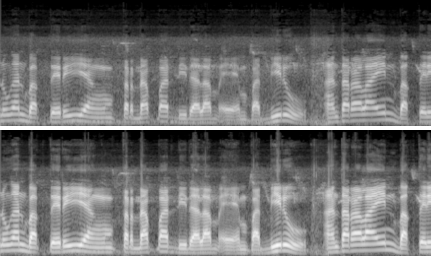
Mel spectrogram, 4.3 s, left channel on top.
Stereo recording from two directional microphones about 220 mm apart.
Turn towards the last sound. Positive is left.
turn(degrees=-45)  # may be behind; listen again after turning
